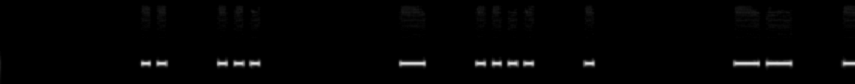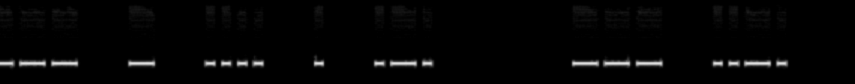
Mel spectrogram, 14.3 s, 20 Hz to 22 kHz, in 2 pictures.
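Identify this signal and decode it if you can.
Morse code, heard as a keyed tone, about 18 wpm, spaced as for 12 wpm, 1000 Hz. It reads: IS THE MOTHER OF
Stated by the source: Morse code quotes at 12 words per minute.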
